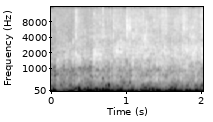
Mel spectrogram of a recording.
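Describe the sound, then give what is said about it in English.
A crowd at a service claps steadily, a dense patter of many hands with no pauses, holding an even loudness throughout. “Don't clap. Don't clap. We're not done.”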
